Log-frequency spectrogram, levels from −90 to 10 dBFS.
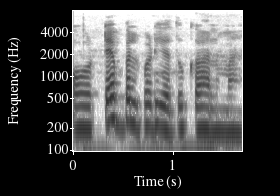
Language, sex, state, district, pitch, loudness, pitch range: Rajasthani, female, Rajasthan, Churu, 195 Hz, -17 LUFS, 195-210 Hz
